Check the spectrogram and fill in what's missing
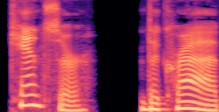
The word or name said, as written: Cancer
